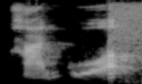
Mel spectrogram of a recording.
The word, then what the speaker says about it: 韩国: 다음 3 요거 韩国，韩国， 네, 우리 한국 코리아를 중국 발음으로는 한국 해서 둘 다 이성으로 끝을 올립니다.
